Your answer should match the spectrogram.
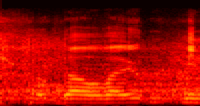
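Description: A man speaking who pauses mid-sentence on a drawn-out, level-pitched hesitation sound of under a second, then goes on talking.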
